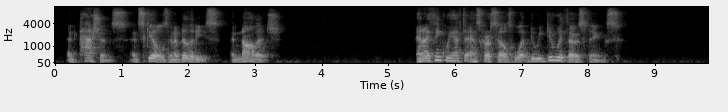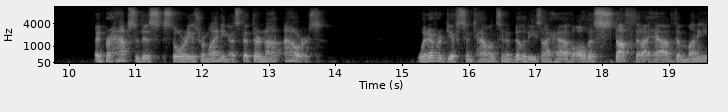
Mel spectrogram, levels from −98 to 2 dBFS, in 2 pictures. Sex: male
